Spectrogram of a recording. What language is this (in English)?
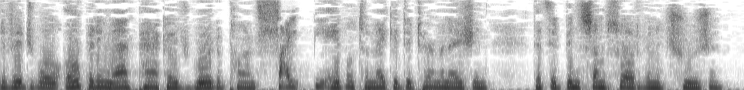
English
